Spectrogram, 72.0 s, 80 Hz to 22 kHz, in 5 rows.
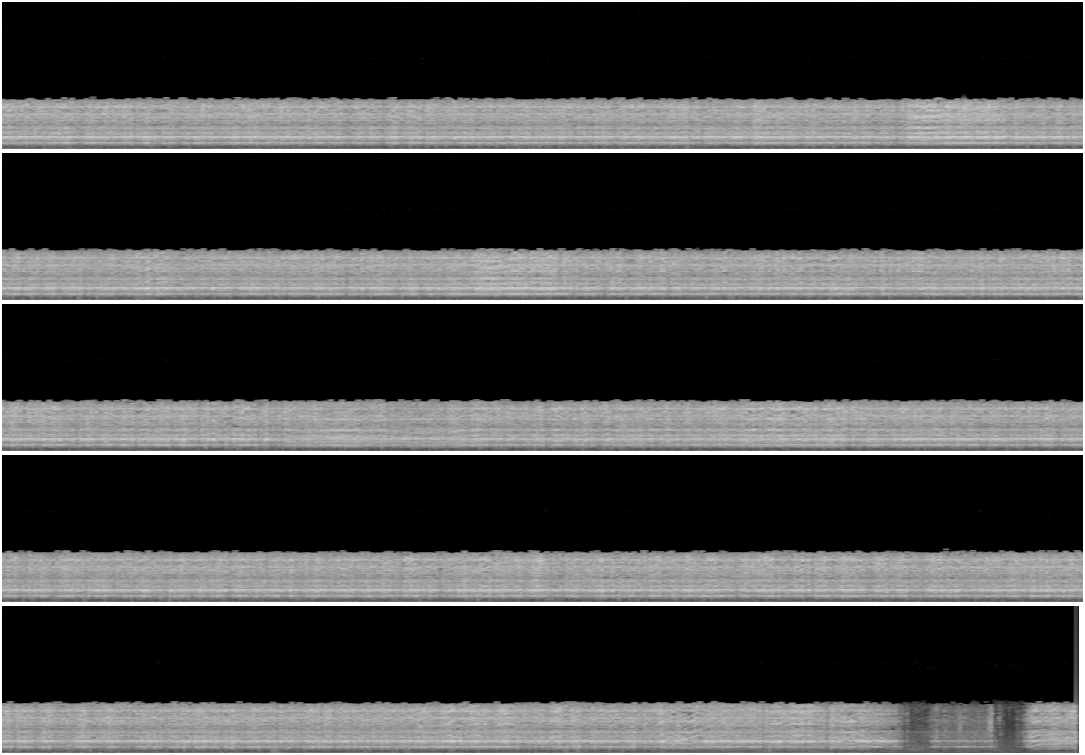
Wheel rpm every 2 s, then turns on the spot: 230, 230, 240, 230, 230, 230, 230, 230, 230, 230, 230, 230, 230, 230, 230, 230, 210, 210, 220, 220, 230, 230, 230, 230, 230, 230, 230, 230, 230, 230, 230, 230, 230, 230, 90, 110.
none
